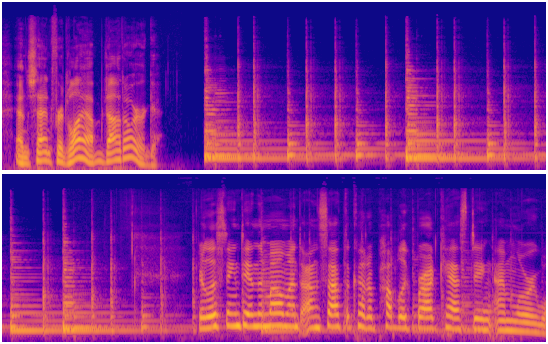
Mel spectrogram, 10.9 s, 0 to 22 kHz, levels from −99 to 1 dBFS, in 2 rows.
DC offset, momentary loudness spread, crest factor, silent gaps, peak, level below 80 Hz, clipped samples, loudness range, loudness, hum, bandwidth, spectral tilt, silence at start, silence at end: under 0.1%; 15 LU; 20 dB; none; -4 dBFS; -54 dBFS; under 0.1%; 8 LU; -23 LUFS; none; 15.5 kHz; -6 dB/octave; 0 s; 0 s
